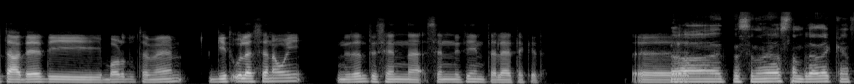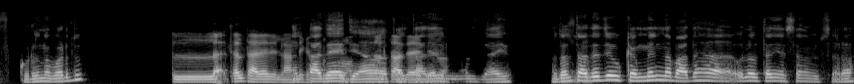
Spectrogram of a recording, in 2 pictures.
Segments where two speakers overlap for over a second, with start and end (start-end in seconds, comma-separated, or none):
11.4-13.1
